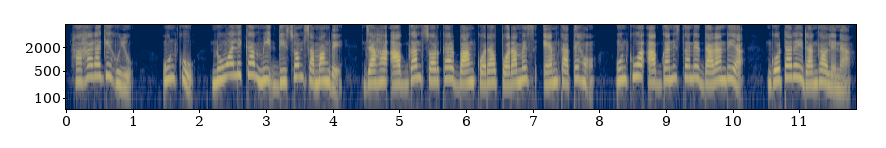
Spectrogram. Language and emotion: Santali, neutral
